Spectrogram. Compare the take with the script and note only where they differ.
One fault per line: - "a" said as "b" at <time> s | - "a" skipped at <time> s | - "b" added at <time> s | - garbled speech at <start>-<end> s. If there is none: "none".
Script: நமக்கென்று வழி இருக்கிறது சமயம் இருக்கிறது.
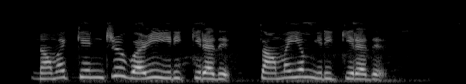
none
